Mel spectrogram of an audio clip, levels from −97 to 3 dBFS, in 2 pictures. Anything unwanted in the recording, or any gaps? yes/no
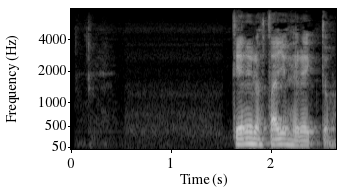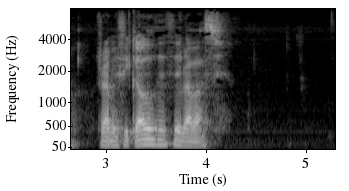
no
